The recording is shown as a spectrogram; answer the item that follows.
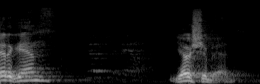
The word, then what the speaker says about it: Jochebed: Yoshebel. Yeah, that wasn't how I pronounced it, but we'll take your word for it. Say it again. Yoshebed. Yoshebed. J-O-C-H-E-B-E-D.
